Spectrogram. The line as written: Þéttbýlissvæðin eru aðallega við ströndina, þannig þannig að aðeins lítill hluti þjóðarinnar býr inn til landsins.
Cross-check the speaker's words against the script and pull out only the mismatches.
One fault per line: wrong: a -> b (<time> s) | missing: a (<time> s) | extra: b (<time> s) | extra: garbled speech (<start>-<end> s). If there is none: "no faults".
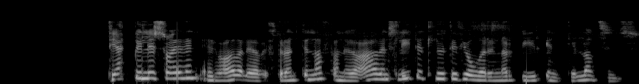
missing: þannig (3.6 s)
